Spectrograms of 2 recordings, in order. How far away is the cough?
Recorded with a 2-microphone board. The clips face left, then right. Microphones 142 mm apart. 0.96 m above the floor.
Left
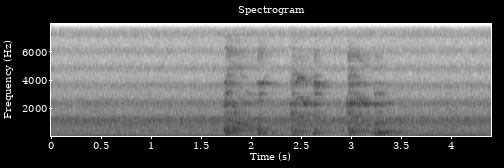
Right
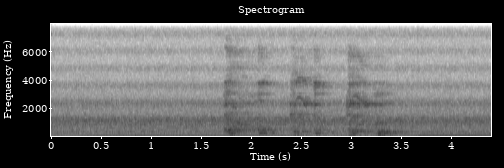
About 6 m.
